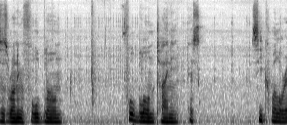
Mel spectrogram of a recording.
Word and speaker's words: SQL: So this is running a full-blown tiny SQL or SQL. I actually wanted to pronounce things, not how I, in my opinion, think they make more sense. SQL, not SQL. SQL.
